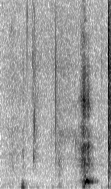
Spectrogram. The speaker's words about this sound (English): I got the hiccups so bad. Oh, my God. I don't know why it makes me bad.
